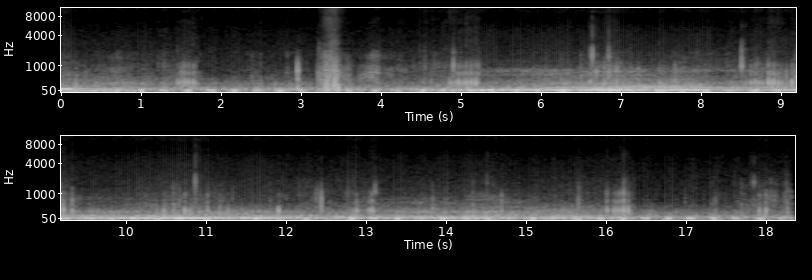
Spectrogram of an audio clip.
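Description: Low, irregular gurgling and rumbling from the belly, typical hunger rumbling, a normal finding.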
